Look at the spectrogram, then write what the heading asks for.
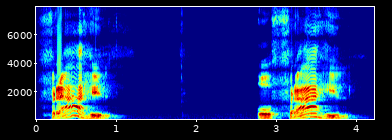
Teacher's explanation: Observe que eu empreguei maior potência vocal na sílaba frá. Então, a sílaba tônica é a penúltima da minha palavra.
